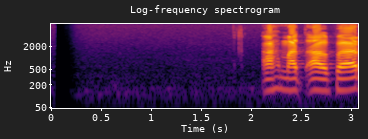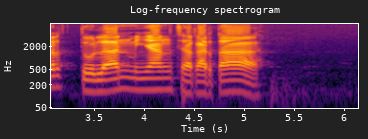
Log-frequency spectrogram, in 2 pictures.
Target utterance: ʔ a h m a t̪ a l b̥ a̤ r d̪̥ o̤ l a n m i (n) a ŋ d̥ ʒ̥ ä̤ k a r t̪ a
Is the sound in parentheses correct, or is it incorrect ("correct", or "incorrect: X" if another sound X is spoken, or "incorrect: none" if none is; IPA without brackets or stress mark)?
incorrect: ɲ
